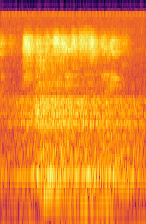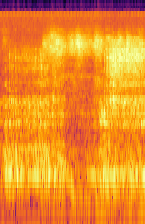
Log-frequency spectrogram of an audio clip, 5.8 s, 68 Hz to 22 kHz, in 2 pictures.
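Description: A giant fox beast roars in the Naruto Ultimate Ninja Storm 3 video game, a loud sustained growling rumble that swells in two or three surges over roughly six seconds, with game effects layered beneath.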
